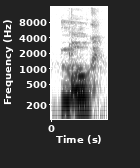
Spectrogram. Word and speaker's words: Moog: he was working with Robert Moog morg I believe it's made to be pronounced but oh you Kiwi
